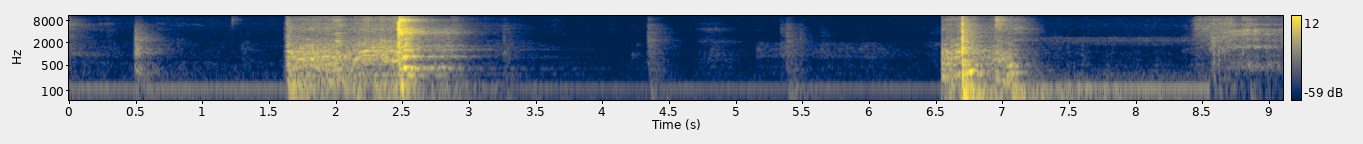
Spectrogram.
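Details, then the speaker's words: 1957 Lincoln Premiere, distributor pulled and reinstalled: two bursts of cranking with one sharp pop, firecracker smell, then dies; fires but won't run, owner suspects timing off. "all right smells like firecracker went off huh what what smells like a fireworks went off huh"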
